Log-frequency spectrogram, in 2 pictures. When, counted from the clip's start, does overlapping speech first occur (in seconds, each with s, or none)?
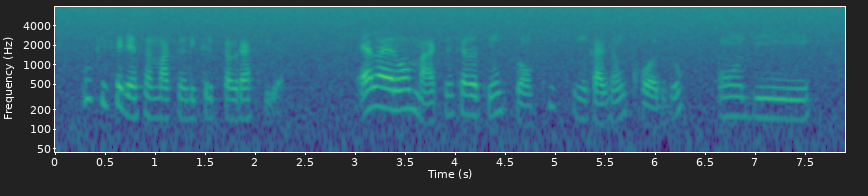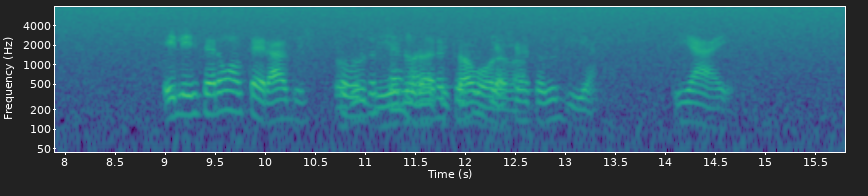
10.7 s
